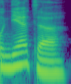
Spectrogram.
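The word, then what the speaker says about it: Ñeta: Neta, it's Neta, but you know how the N has that. Okay. Originated. Oh, Nieta.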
